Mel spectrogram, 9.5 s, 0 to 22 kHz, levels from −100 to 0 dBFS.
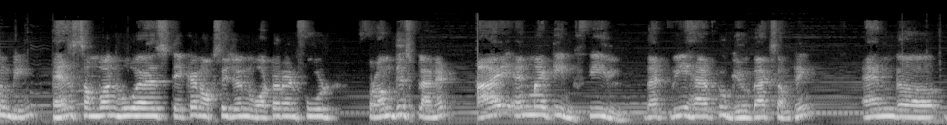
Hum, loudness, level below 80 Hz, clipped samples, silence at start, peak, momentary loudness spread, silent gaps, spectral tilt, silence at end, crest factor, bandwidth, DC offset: none; -23 LUFS; -58 dBFS; under 0.1%; 0 s; -8 dBFS; 9 LU; none; -7 dB/octave; 0 s; 14 dB; 12.5 kHz; under 0.1%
